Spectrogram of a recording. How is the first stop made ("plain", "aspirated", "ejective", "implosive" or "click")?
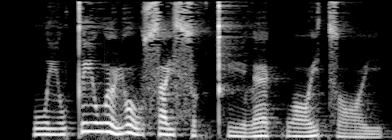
plain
